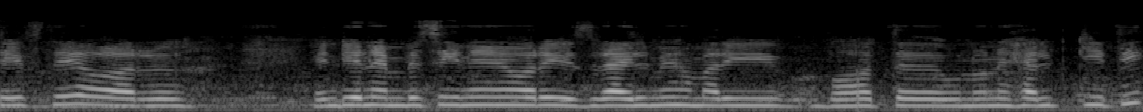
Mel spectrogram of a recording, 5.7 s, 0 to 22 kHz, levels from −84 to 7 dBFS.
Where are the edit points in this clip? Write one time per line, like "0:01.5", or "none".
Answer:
none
